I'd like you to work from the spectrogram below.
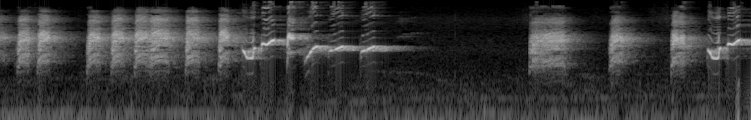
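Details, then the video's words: Sooty-headed bulbul kept in a cage in Wonosalam, East Java, in full song packed with lovebird-style ngekek fills: a string of harsh rasping bursts, then a whistled rising-and-falling phrase, a brief pause, and more scratchy bursts. "Kutilang gacor full isian Ngekek LB ngotot suara tembus"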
